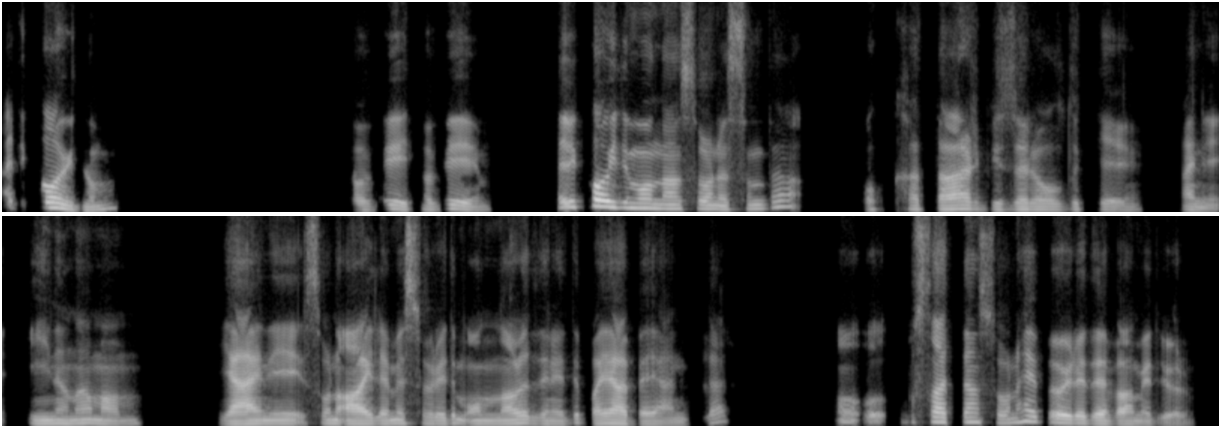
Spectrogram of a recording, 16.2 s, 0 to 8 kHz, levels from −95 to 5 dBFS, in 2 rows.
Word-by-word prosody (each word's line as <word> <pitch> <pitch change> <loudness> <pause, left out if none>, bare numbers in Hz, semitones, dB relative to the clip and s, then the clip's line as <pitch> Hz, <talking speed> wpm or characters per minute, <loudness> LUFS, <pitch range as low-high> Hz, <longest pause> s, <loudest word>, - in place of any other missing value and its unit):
Hadi - - -10
koydum. 145 - +3 1.6
Tabii, 120 +4 -3
tabii, 125 -1 -2 0.5
eee, 215 - +2
koydum 215 -5 +7
ondan 155 -3 +3
sonrasında, 150 - -4 0.4
o - - -13
kadar 135 +1 0
güzel 125 0 -5
oldu 120 0 -5
ki, 105 -2 -9 0.2
hani, 105 -5 -6
inanamam, 125 -1 -2 0.5
yani, 120 +2 +3
sonra 130 -1 -3
aileme 115 +2 +3
söyledim, 125 0 -4
onlar 120 +3 0
da - - -9
denedi 115 +4 -6
bayağı 120 -3 +4
beğendiler. 100 -1 -6 0.7
O - - -7
o, - - -7
bu - - -21
saatten 175 -1 +2
sonra 165 -1 -5
hep 195 -2 0
öyle 135 -3 +4
devam 110 -2 +1
ediyorum. 105 - -8
125 Hz, 120 wpm, -25 LUFS, 115-145 Hz, 1.6 s, koydum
